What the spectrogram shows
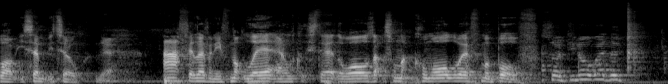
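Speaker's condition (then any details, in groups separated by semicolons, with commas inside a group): No condition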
